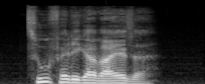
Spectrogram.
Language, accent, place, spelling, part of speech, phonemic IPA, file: German, Germany, Berlin, zufälligerweise, adverb, /ˌt͡suːfɛlɪɡɐˈvaɪ̯zə/, De-zufälligerweise.ogg
- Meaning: accidentally, coincidentally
